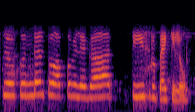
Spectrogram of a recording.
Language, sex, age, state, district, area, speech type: Urdu, female, 30-45, Uttar Pradesh, Lucknow, urban, conversation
